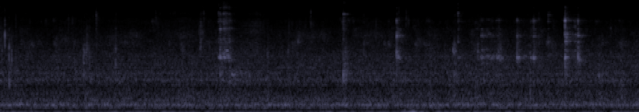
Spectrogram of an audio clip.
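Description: Mouth sounds of someone chewing food: soft, scattered wet smacks and clicks, with a quick cluster of them late on.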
